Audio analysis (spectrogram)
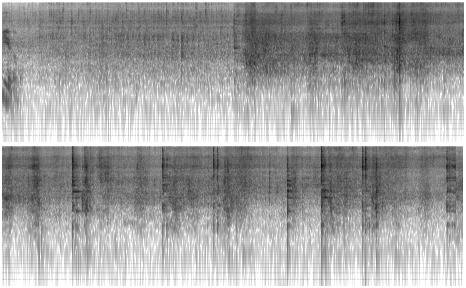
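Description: Chicken lightly fried then stirred with capsicum, tomato and green chili in a pan, giving a steady close sizzle with scraping stir strokes and clatter from about five seconds on, no talking.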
